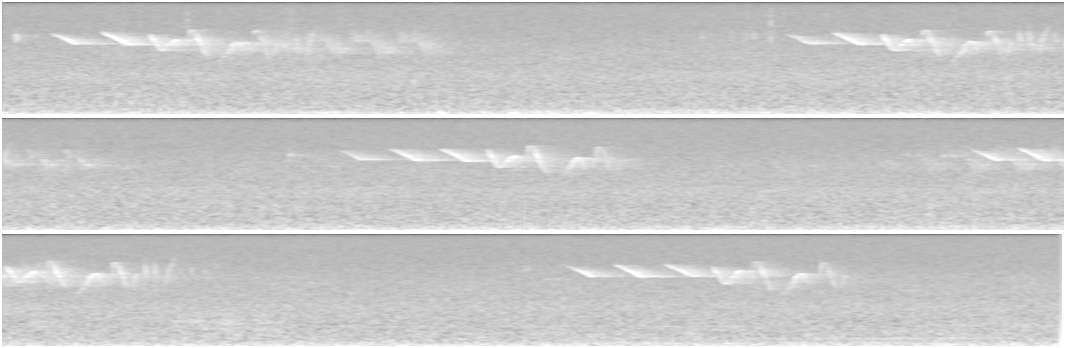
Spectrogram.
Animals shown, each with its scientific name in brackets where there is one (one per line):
Ovenbird (Seiurus aurocapilla)
Louisiana Waterthrush (Parkesia motacilla)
